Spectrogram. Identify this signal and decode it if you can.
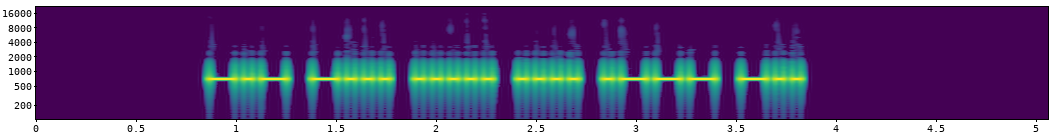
Morse code, heard as a keyed tone, about 28 wpm, 700 Hz. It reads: KB5HJD
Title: USA Call Signs Repeated 2x 28wpm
